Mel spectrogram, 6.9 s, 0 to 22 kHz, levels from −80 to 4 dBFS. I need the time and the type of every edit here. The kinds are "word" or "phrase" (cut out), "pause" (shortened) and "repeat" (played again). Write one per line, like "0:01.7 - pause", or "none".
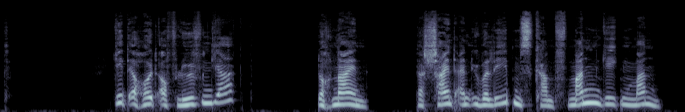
none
